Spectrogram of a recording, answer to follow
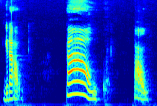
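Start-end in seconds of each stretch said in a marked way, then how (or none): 1.3-2.2 "Palco" with a loud, high, long PAL; stretched stressed syllable. Shown as a demonstration. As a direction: call out "Palco", holding PAL. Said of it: "Qual que eu demorei mais falar".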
